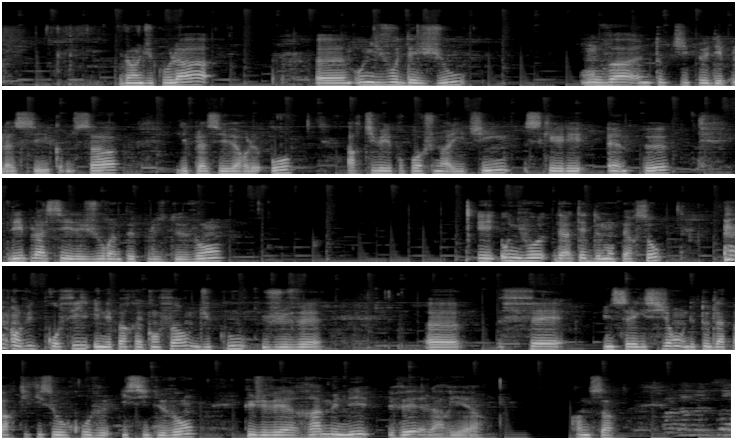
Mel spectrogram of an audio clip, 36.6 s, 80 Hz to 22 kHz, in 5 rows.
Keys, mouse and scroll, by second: 0.0-0.6 ctrl+scroll down 3, 0.6-0.9 scroll up 2, 0.9 Tab, 1.4-2.3 ctrl+scroll down 7, 2.3 Tab, 2.6 scroll up 2, 3.4 right click, 4.1 ctrl+KP_Add, 5.1-6.2 scroll down 1, 6.2-10.4 drag, 10.4 o, 11.5 s, 14.7 KP_3, 15.5-16.6 ctrl+scroll down 4, 16.6-17.8 drag, 17.8-19.7 scroll down 1, 19.7 shift+scroll up 2, 20.5-23.0 ctrl+scroll down 1, 23.1 z, 24.4 right click, 24.7 n, 25.6 right click, 26.8 n, 27.3 c, 33.4-35.9 drag, 35.9 r.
